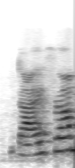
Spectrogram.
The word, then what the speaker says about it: diaphragm: तो इस स्ट्रक्चर को आप लोग लेवल कर लेंगे, DIAPHRAGM, जी साइलेंट होता है यहाँ पे। डायफ्राम लिख लेंगे बाद में,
